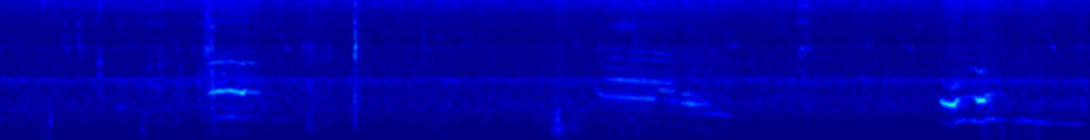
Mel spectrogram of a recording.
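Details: Playful white cat, described as mad at its owner, gives three separate meows: a short one near the start, a longer drawn-out one with a falling tone in the middle, and a final brief double meow, with a quiet indoor background.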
